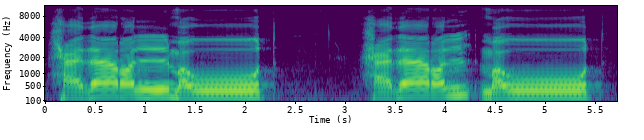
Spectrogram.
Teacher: हज़रल, रा को मोटा करें ज़बर की वजह से, हज़रल मौत, इसको मौत न पढ़ें, मीम वाव ज़बर मो नहीं, मीम वाव ज़बर मऊ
